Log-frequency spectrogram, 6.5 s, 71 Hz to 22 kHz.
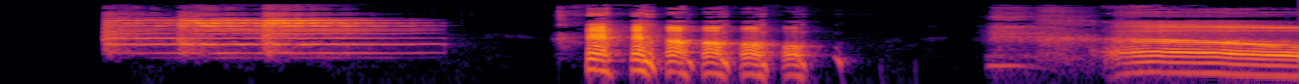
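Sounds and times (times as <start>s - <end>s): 
single bell ringing: 0.5s - 2.4s
rhythmic laughter: 2.8s - 4.2s
speech: 2.9s - 4.3s, 4.9s - 6.4s.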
